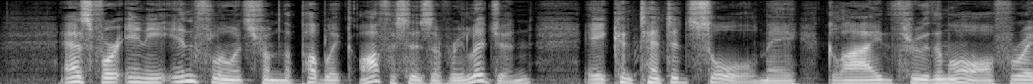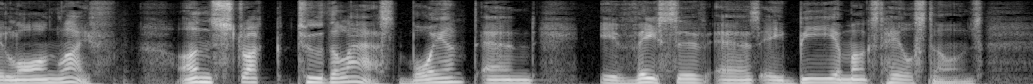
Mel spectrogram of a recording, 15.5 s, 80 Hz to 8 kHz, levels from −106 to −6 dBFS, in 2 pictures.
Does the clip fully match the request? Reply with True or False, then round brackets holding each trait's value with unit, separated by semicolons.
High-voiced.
False (120 Hz)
